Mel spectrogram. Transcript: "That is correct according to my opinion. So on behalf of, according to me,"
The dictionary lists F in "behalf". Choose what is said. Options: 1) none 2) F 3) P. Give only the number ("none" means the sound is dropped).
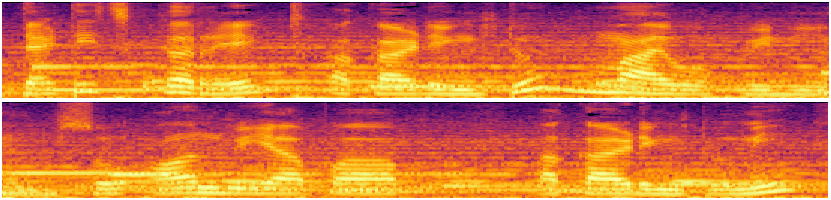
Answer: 3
